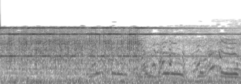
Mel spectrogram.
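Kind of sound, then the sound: household object, doorbell ringing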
